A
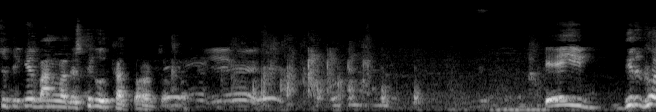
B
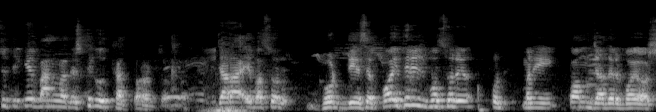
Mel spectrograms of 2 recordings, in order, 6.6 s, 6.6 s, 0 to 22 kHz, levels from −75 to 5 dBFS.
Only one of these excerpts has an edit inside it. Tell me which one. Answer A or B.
B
